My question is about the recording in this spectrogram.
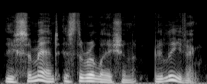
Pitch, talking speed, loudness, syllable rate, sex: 130 Hz, 175 wpm, -16 LUFS, 6.6 syllables/s, male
